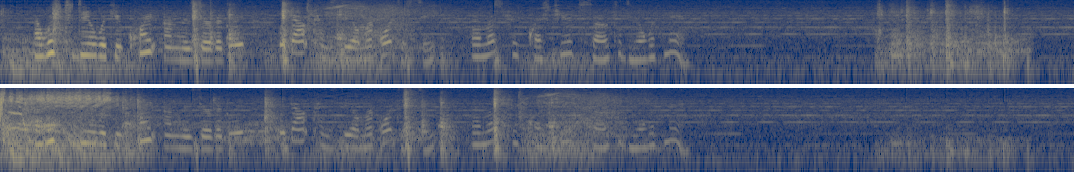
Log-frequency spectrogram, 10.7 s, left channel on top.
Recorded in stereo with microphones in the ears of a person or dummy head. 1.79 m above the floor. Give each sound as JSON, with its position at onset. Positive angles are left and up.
{"t": 0.3, "sound": "a woman speaking", "side_deg": 35}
